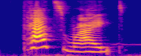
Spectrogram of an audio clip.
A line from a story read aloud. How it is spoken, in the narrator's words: laughed Princess Candy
